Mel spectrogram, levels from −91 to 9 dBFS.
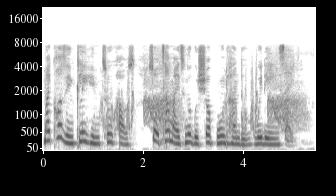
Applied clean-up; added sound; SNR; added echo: classical method log-MMSE.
